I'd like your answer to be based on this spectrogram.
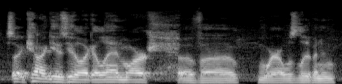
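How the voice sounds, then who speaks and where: Low, flat-voiced hungover man from New Jersey. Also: quick pace, over a noisy crowd, low-quality recording. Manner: laid-back, rambling, many fillers. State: tired, hungover. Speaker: guest musician. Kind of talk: casual interview chat.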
